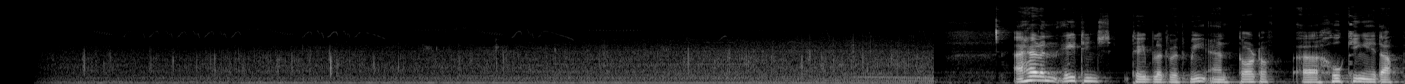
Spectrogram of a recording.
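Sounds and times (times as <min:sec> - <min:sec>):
steady low hum: 0:00.4 - 0:09.4
small birds chirping: 0:00.4 - 0:10.0.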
